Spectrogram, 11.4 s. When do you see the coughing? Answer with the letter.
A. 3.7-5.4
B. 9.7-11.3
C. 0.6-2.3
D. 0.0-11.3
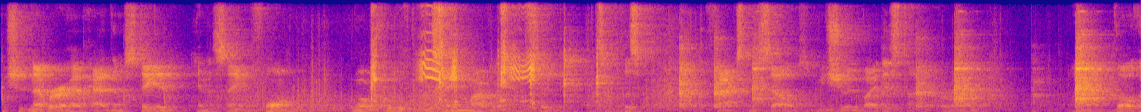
A.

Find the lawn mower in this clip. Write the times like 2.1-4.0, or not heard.
not heard.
